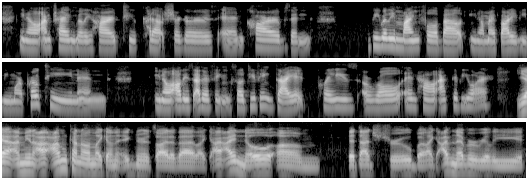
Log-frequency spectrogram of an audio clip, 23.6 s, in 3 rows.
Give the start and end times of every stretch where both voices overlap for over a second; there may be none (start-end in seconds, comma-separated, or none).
none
